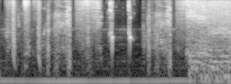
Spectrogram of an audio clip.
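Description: Cartoon sound effects: a rapid, irregular run of scratchy clicks over a steady low hum, then near the end a loud crackling electric zap begins.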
